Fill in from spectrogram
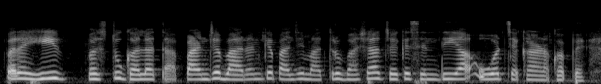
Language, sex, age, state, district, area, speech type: Sindhi, female, 18-30, Gujarat, Junagadh, rural, spontaneous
